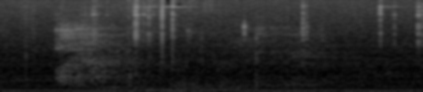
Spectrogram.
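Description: Near silence, with a faint rustle of clothing and a few small clicks as a cord necklace with a black obsidian pendant is pulled off over the head close to the microphone.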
